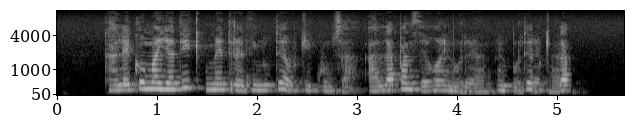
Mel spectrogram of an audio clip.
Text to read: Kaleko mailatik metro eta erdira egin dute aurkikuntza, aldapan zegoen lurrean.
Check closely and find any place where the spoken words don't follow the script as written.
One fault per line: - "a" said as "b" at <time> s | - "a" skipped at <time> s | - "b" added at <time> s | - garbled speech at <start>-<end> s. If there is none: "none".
- "eta erdira" skipped at 1.8 s
- garbled speech at 4.4-5.2 s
